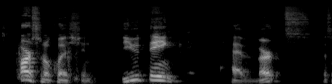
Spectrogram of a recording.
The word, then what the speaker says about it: Havertz: Do you think Havertz, that's how you say his name, Havertz, has been a good signing?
